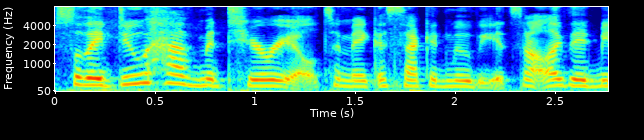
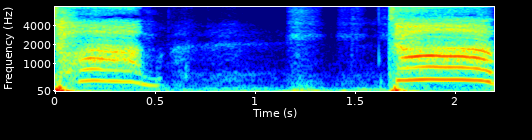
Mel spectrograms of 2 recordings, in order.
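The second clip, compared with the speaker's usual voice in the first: play-acted, very high, shrill, loud scream; 11 semitones higher, 5 dB louder than usual. Imagining a neighbor's hired knocker-upper at six in the morning, mock screaming. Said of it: "just screaming at, like, six in the morning".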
